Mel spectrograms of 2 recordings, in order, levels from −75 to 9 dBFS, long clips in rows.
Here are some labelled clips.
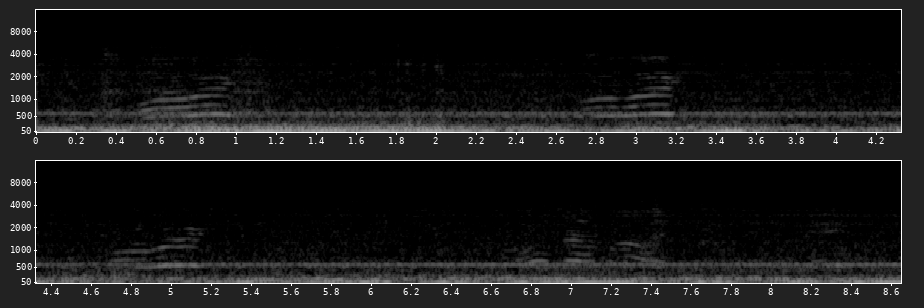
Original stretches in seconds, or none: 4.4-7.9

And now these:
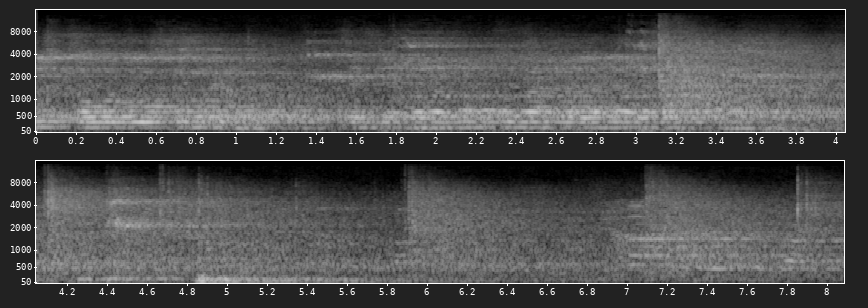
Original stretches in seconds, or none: 0.0-3.5; 4.1-8.1

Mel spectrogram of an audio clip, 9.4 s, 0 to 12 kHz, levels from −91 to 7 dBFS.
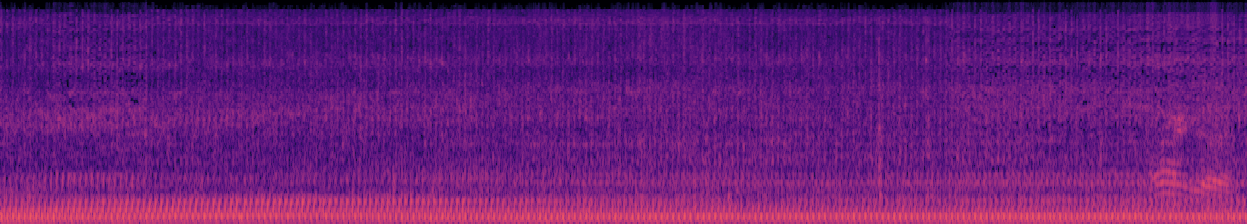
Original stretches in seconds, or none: none

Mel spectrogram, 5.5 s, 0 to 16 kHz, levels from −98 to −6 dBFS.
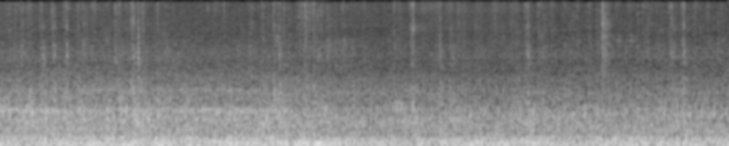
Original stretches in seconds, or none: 0.0-3.0; 3.9-5.5

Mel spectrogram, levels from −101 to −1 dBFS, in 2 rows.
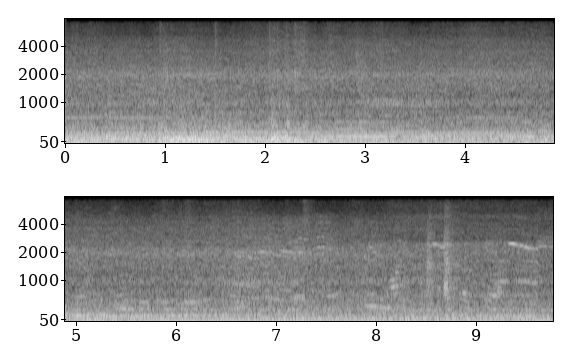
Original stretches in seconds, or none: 0.0-0.4; 2.1-2.7; 4.3-9.8

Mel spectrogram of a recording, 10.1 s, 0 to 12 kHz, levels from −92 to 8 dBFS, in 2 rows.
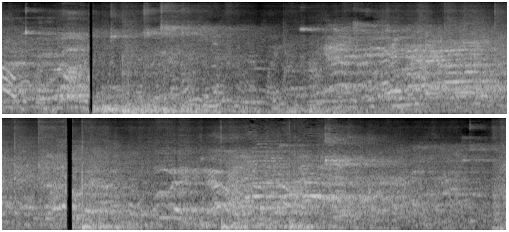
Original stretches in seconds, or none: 7.5-8.4

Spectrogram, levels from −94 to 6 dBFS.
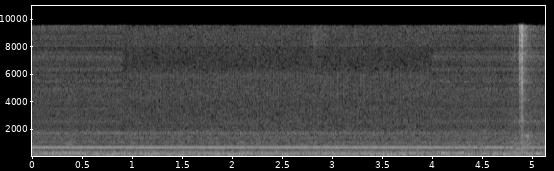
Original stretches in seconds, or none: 0.9-4.0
